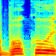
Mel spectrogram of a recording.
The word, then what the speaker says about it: beaucoup: There are two ways to say that, but beaucoup is how you say that word en français.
